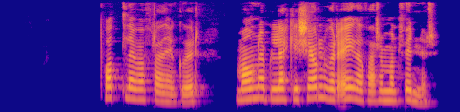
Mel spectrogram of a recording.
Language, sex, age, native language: Icelandic, female, 30-39, Icelandic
